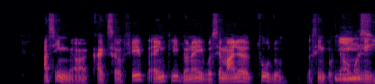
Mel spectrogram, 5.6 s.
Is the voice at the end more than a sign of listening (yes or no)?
no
